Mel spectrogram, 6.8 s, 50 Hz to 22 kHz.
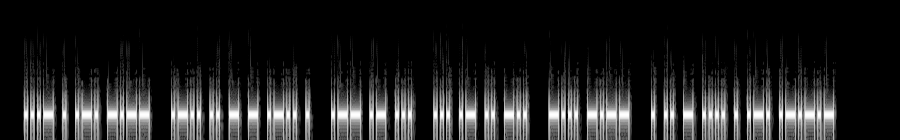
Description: Morse code, heard as a keyed tone, about 50 wpm, 700 Hz. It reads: VERY LITTLE WAS SAID BY EITHER.
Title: Sentences from Top 600 Words 50wpm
